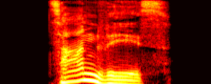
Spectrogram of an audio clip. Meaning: genitive singular of Zahnweh
- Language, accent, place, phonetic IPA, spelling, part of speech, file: German, Germany, Berlin, [ˈt͡saːnˌveːs], Zahnwehs, noun, De-Zahnwehs.ogg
